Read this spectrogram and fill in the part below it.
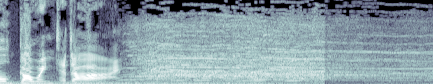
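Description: A cartoon character screams in panic.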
